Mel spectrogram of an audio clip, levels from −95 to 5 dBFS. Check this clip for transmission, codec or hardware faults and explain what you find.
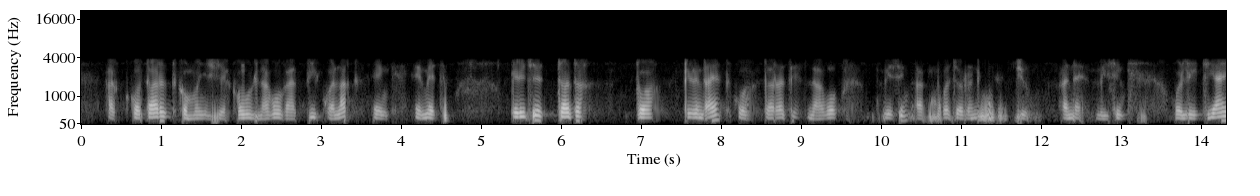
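One codec fault runs through the whole clip. A Codec 2 vocoder has carried the speech throughout. It transmits only pitch, voicing, energy and a spectral envelope, then rebuilds the voice from sine waves. The result is robotic and buzzy, heavily damaged, which fits a 2.4 kbit/s mode. The band runs from about 150 Hz to 3.6 kHz, with nothing above 3.7 kHz.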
